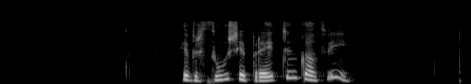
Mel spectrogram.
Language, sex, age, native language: Icelandic, female, 60-69, Icelandic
